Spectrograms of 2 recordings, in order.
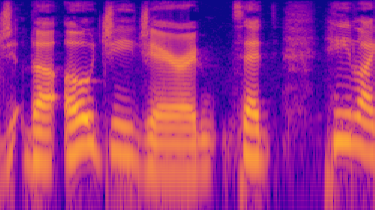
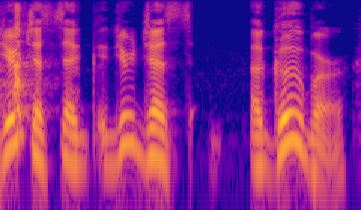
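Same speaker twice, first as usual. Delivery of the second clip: plain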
